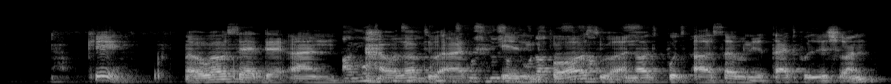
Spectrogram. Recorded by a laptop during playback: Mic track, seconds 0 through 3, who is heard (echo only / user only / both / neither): echo only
